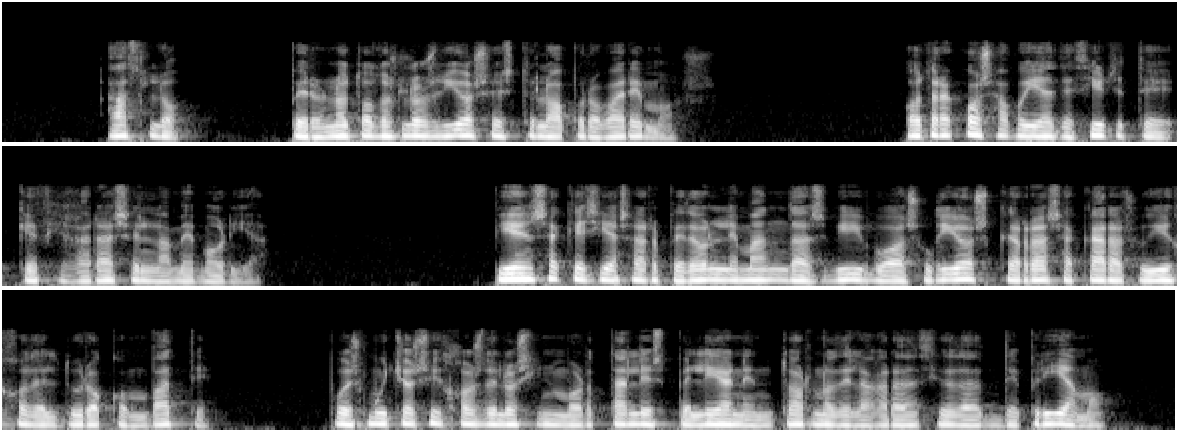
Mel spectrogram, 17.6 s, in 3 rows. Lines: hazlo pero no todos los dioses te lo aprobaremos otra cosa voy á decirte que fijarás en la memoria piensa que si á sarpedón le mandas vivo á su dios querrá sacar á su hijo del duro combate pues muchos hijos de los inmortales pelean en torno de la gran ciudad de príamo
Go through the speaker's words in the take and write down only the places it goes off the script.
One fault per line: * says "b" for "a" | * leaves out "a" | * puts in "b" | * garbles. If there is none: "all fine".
all fine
